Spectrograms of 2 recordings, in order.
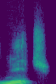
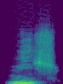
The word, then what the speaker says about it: niche: All you need nowadays is, well, in America, it's pronounced niche. In England, it's niche.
